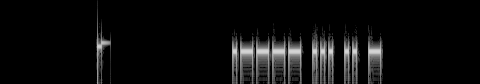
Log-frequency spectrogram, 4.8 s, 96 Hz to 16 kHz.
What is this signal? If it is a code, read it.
Morse code, heard as a keyed tone, about 30 wpm, 700 Hz. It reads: 1SIT
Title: Four Challenging Letter-Number Combinations 30wpm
